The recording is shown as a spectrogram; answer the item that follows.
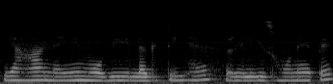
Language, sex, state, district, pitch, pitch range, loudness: Hindi, female, Uttar Pradesh, Jyotiba Phule Nagar, 185 Hz, 180-195 Hz, -36 LUFS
